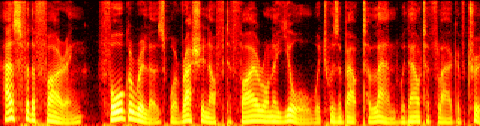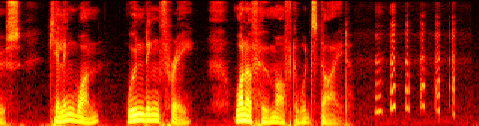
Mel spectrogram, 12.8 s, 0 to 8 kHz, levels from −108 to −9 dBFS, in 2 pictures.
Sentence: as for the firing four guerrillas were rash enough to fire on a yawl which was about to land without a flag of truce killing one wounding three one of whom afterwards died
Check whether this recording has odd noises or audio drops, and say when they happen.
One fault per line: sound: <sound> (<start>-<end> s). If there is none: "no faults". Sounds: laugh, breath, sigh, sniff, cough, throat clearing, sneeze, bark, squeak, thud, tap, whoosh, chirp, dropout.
sound: laugh (11.4-12.5 s)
